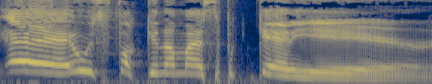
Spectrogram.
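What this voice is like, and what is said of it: Fake Italian accent. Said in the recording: “doing that fake Italian voice? Because that sounded like a griff Italian voice.”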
